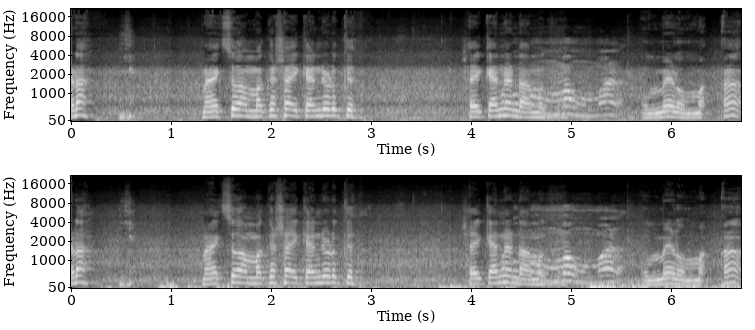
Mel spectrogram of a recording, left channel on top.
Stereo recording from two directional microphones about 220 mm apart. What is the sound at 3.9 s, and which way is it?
Speech, 5° right (ahead or behind).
